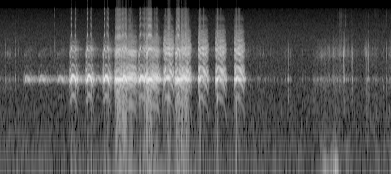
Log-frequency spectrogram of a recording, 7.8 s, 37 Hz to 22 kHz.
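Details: American crows give a rapid burst of harsh, loud caws, about eight in three seconds, trailing into fainter scattered calls, at a feeder in a residential neighbourhood of Manitouwadge, Ontario, on 24 March 2020.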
